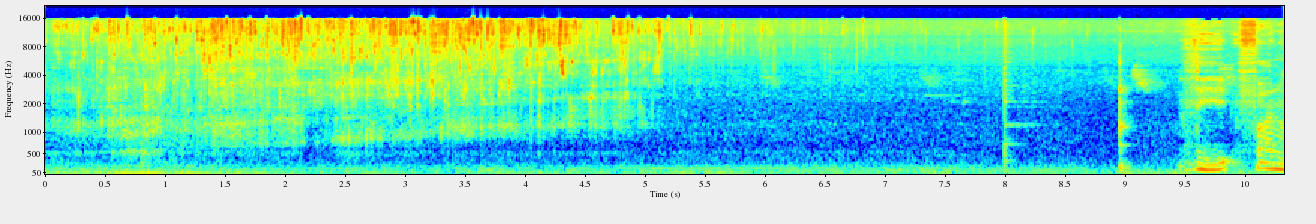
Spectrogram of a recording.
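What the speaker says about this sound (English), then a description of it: "we are going to simply add it to the pickles to be." Salt brine pours and drips onto pickles set to ferment, a steady splashing pour that fades into quieter trickles and a few later drips and clinks.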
